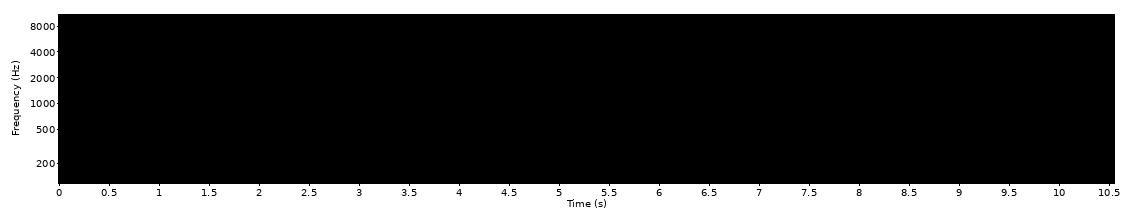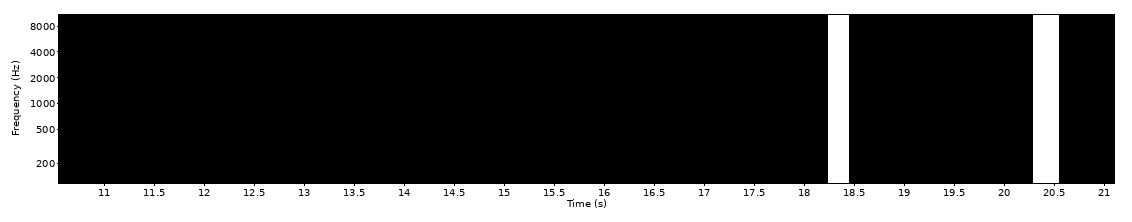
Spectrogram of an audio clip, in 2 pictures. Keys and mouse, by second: 1.9-2.9 middle drag, 4.4 e, 7.0 s, 8.5 KP_1, 12.5 e, 14.1 e, 20.1-21.1 right drag, 20.1 KP_3.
